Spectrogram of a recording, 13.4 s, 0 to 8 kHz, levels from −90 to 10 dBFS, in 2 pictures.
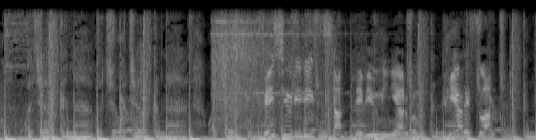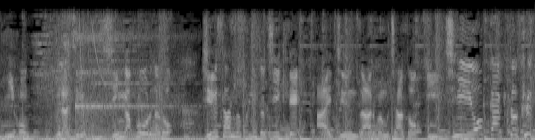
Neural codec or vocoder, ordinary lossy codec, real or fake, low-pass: none; none; real; 7.2 kHz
